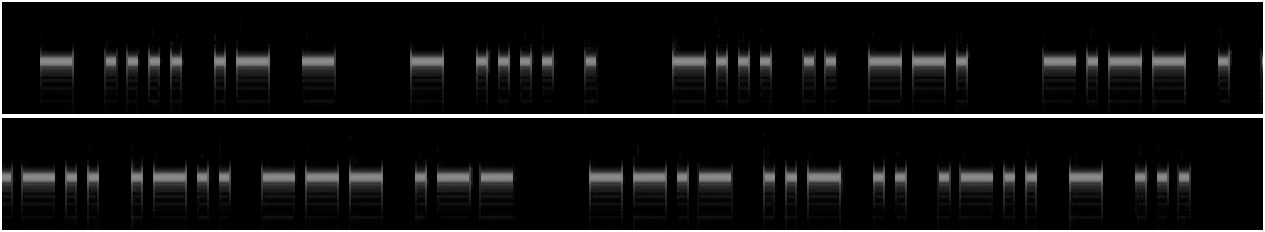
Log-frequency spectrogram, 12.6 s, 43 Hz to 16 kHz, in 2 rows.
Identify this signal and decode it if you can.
Morse code, heard as a keyed tone, about 21 wpm, 700 Hz. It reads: THAT THE BIG YELLOW QUILTS
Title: Pangram Challenge v2 - 22wpm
